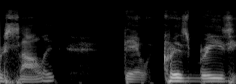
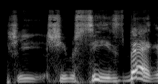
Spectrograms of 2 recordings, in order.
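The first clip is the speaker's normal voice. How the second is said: usual speaking voice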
